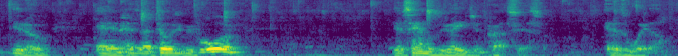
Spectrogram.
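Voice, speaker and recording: Over noticeable background noise and audible room echo, a man with a very deep, low voice speaks fairly slowly with ordinary pitch variation and long, frequent pauses. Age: 70s. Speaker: water purifier user and seller. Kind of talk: casual chat.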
